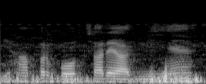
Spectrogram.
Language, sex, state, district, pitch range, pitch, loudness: Hindi, male, Uttar Pradesh, Shamli, 125-135 Hz, 130 Hz, -18 LUFS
